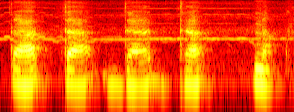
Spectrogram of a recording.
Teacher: దంతాలకు నొక్కి పెట్టి నాలుగుని పలుకుతాం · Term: దంత్యములు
